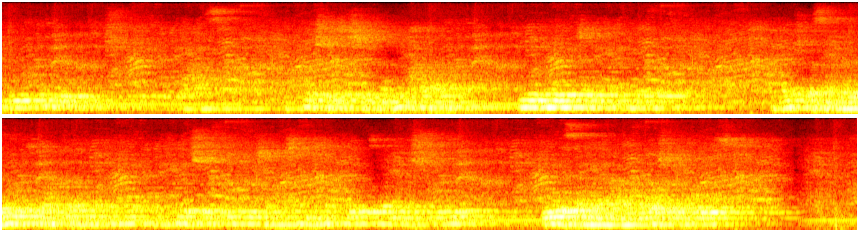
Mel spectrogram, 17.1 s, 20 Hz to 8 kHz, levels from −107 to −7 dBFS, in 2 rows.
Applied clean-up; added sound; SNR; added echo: none; Microwave oven; 14 dB; reverberation time 2.1 s.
